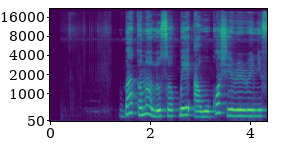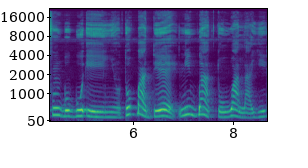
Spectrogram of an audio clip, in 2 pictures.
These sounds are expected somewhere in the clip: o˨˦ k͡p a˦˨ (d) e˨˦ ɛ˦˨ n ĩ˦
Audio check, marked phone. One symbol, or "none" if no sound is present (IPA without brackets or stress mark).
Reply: d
